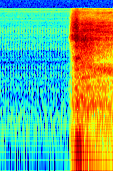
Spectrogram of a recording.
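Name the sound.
cough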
